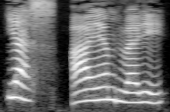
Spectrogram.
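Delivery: usual speaking voice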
